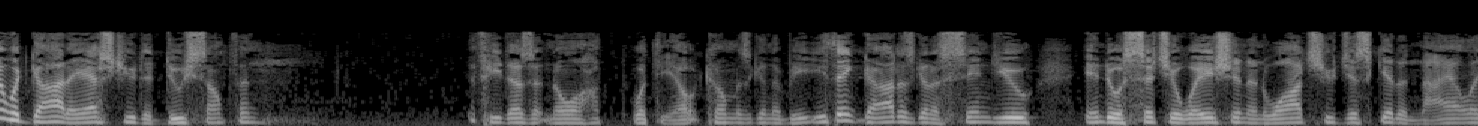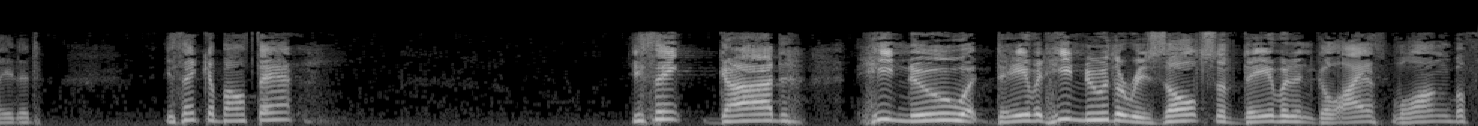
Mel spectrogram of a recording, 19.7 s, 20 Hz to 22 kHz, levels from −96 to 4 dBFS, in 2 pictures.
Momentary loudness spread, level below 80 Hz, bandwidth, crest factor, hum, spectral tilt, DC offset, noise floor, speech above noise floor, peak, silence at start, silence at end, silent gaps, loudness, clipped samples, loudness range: 17 LU; -70 dBFS; 8 kHz; 22 dB; 60 Hz at -65 dBFS; -3 dB/octave; under 0.1%; -71 dBFS; 42 dB; -8 dBFS; 0 s; 0.05 s; none; -28 LUFS; under 0.1%; 13 LU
